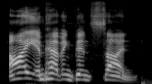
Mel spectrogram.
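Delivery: high sudden outburst; burst out. A narrator's reading. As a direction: blurt it out. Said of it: "Yasmin burst out".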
